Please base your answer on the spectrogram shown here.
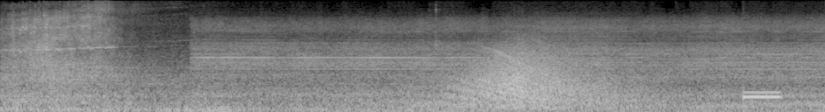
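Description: A bomber's engines drone in Air Conflicts Vietnam, a loud sustained aircraft rumble that swells as one plane sweeps past midway, with brief game tones near the end.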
